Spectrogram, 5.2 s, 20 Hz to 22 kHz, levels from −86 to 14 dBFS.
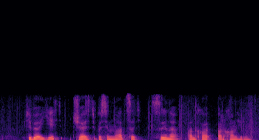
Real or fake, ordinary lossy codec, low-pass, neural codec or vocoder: real; AAC, 32 kbps; 7.2 kHz; none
